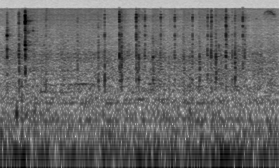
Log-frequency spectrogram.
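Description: Rapid clicking keystrokes as JavaScript code is typed on a computer keyboard, a quiet, close, irregular tapping that carries on with no talking.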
